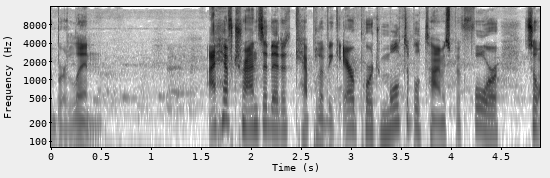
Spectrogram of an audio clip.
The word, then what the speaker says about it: Keflavík: And yes, the F in Keflavík is pronounced like a P.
